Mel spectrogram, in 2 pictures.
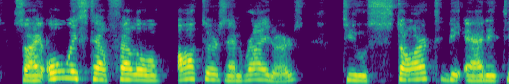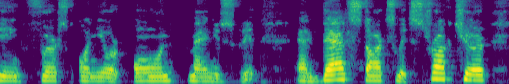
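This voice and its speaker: With a Hungarian accent, a woman speaks at a very slow pace in a medium pitch with ordinary variation, her tone dark and mellow and the sound dry and close with no echo. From Hungary. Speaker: author. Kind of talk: podcast interview.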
